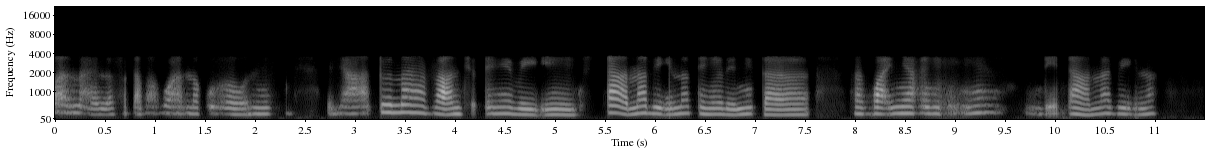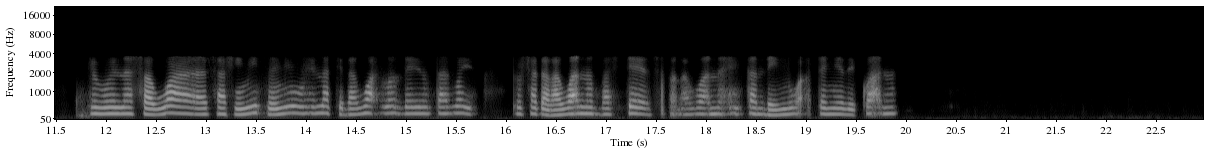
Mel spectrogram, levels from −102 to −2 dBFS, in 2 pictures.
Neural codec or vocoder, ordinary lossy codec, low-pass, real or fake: codec, 24 kHz, 0.9 kbps, WavTokenizer, large speech release; none; 3.6 kHz; fake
